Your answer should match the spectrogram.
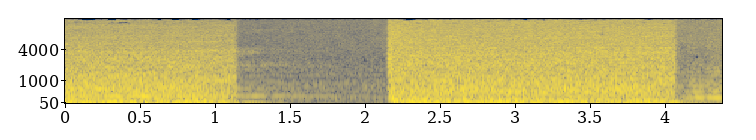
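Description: A loud, even rushing noise over a low steady hum. It cuts out abruptly about a second in and comes back suddenly about a second later.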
